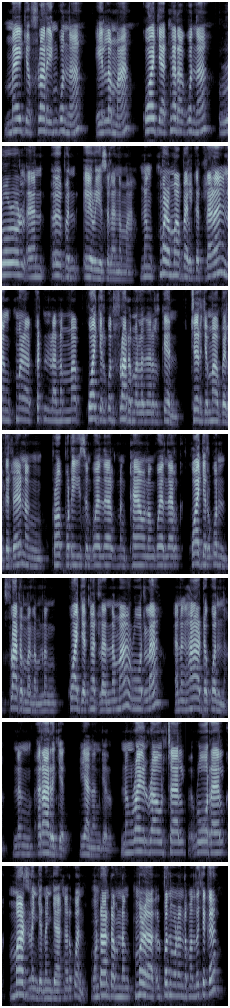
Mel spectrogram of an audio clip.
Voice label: east central Arrernte floods message; tropical cyclone esther february 2020; NTFRES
